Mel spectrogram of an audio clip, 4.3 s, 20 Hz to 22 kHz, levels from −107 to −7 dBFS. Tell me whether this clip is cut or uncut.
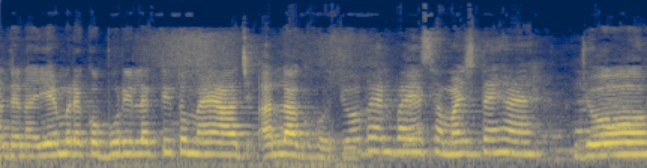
cut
